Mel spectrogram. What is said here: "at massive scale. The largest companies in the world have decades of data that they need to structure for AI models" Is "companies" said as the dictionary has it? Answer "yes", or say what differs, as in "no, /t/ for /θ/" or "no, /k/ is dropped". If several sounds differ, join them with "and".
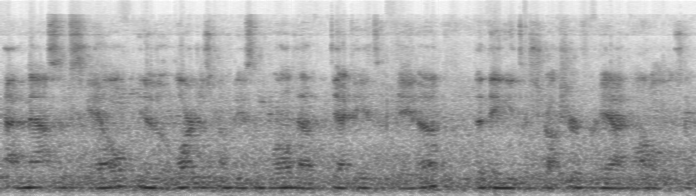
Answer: yes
